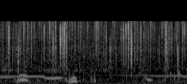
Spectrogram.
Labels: {"label": "biophony, cascading saw", "recorder": "SoundTrap 600 or HydroMoth"}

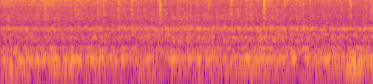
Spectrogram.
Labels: {"label": "anthrophony, boat engine", "recorder": "HydroMoth"}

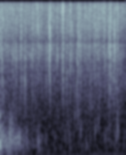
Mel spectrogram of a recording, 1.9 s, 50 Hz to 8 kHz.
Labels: {"label": "biophony, growl", "recorder": "SoundTrap 600 or HydroMoth"}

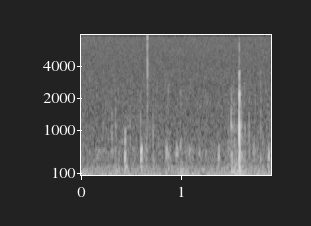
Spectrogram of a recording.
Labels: {"label": "biophony, knock croak", "recorder": "SoundTrap 300"}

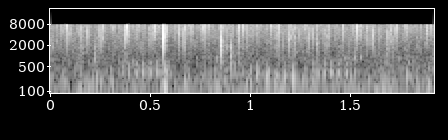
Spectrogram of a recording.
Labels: {"label": "biophony, damselfish", "recorder": "SoundTrap 300"}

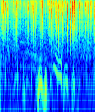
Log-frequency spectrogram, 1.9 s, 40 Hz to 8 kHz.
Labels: {"label": "biophony, cascading saw", "recorder": "SoundTrap 600 or HydroMoth"}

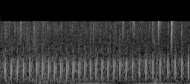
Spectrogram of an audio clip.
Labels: {"label": "biophony, rattle", "recorder": "SoundTrap 500"}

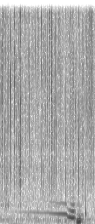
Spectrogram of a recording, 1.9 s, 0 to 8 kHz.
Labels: {"label": "biophony, cascading saw", "recorder": "SoundTrap 600 or HydroMoth"}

